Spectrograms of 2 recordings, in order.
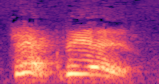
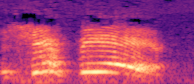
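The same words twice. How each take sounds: First: Grand mock-French announcement; fake French accent. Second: Higher-pitched mock-French summons; insistent French-accented call. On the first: Host introducing the chef to guests, fake French accent. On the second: Host calling the absent chef, insistent fake French accent. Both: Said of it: "I forgot my French accent".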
